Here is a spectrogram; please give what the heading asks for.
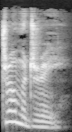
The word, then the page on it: dromedary: British English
